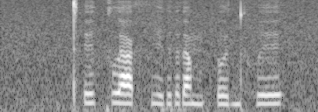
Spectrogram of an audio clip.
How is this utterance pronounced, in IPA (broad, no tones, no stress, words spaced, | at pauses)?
tʼekla xiramʔɵdfe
